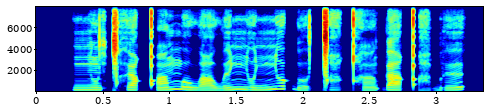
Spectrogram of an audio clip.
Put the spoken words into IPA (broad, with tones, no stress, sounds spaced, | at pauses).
ɲ ũ˧ ǀʰ ø˧ qʼ õ˧˥ m o˧ w ɑ˩ w ʏ˥ ɲ o˧ ɲ ʊ˥ ɠ ʊ˩˧ ǀ ɑ̤˧ qʰ ũ˩˧ ɠ a˧ qʼ a̤˩˧ b ʏ˧˥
